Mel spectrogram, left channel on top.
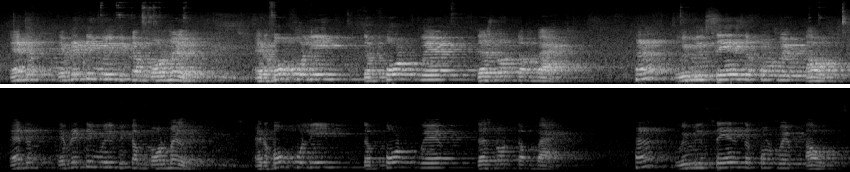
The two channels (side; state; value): right; quieter; 20.4 dB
